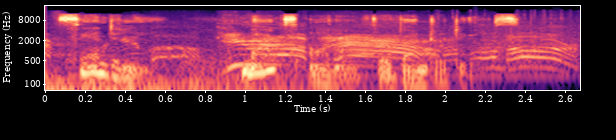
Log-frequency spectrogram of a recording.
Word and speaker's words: Saint Denis: Goob streaming, Chapter 6, Saint Denis, pronounced Saint Denis.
